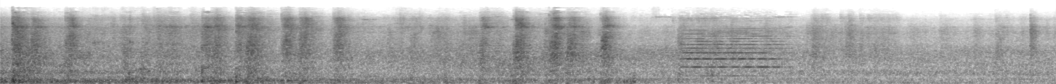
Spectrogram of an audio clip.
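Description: Intermodal freight train of pocket wagons loaded with semi-trailers rolling past, wheels clacking over rail joints, the clacks thinning out and the noise fading toward the end. About seven seconds in, a train horn sounds once for about a second.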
